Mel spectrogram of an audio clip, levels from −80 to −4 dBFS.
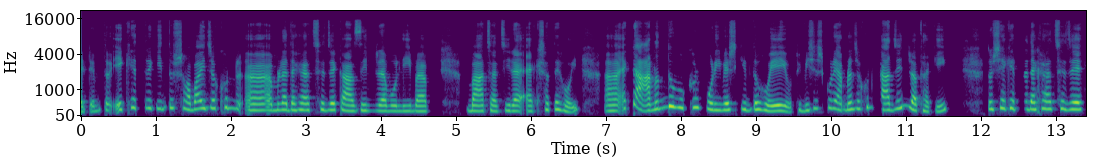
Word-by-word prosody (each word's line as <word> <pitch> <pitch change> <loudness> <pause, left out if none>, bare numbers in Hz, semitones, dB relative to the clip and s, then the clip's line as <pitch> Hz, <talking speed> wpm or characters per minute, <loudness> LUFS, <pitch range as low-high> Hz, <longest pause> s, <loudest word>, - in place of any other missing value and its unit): Item. 180 +2 -4
তো - - -1 0.2
এক্ষেত্রে 315 +4 -4
কিন্তু 290 +3 -4
সবাই 275 +2 +1
যখন 305 +2 -3 0.3
আ - - +4 0.3
আমরা 240 +2 0
দেখা 245 +1 +2
যাচ্ছে 240 +2 -4
যে 245 - +7
কাজিনরা 210 -1 +1
বলি 200 0 -2
বা 195 - +4 0.7
মা-চাচীরা 205 0 +1 0.2
একসাথে 250 +5 -3
হই 170 -2 0 0.4
আ - - 0 0.2
একটা 290 - -3 0.2
আনন্দমুখর 330 +5 +3
পরিবেশ 245 -1 +3
কিন্তু 255 0 +1
হয়েই 205 0 +6
ওঠে। 230 - -8
বিশেষ 300 +6 -6
করে 310 -2 -1
আমরা 245 +2 +1
যখন 290 +5 -6 0.2
কাজিনরা 270 - +2
থাকি, 185 0 -4 0.6
তো - - -1
সেক্ষেত্রে 295 -2 -1
দেখা 270 +2 0
যাচ্ছে 280 +1 -2
যে 265 - +7
250 Hz, 155 wpm, -25 LUFS, 210-295 Hz, 0.7 s, যে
